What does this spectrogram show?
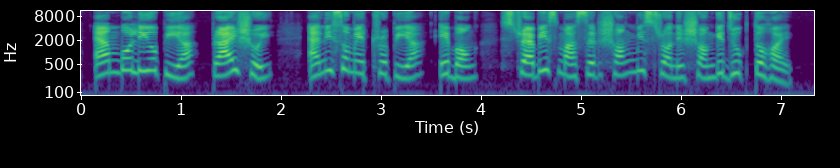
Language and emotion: Bengali, neutral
